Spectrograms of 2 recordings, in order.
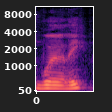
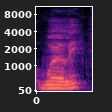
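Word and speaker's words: Wehrle: And Cole, I think it's pronounced Worley, because I would have thought Whirl, but I'm sure I heard somebody say Whirly.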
